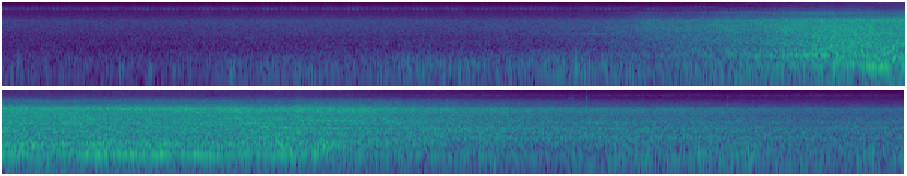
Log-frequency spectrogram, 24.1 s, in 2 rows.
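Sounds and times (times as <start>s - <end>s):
train wheels rushing on rail: 7.0s - 24.0s.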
